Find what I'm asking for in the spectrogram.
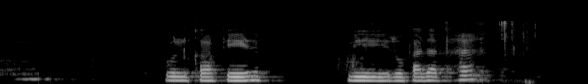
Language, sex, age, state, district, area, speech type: Hindi, female, 30-45, Bihar, Samastipur, rural, spontaneous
